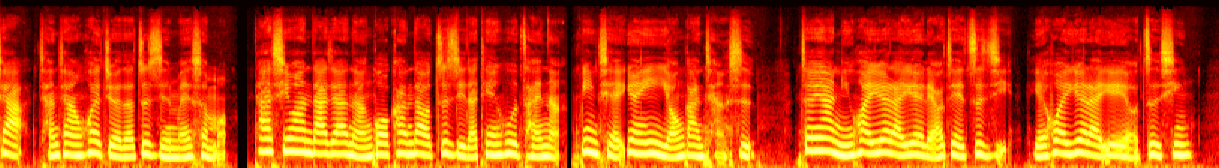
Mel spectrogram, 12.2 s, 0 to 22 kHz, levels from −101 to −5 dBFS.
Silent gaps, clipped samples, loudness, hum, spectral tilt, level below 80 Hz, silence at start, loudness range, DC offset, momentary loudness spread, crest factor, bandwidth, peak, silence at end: 2.37-2.48 s, 5.66-5.72 s; under 0.1%; -18 LUFS; none; -5 dB/octave; -44 dBFS; 0 s; 1 LU; under 0.1%; 6 LU; 10 dB; 15.5 kHz; -6 dBFS; 0.25 s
